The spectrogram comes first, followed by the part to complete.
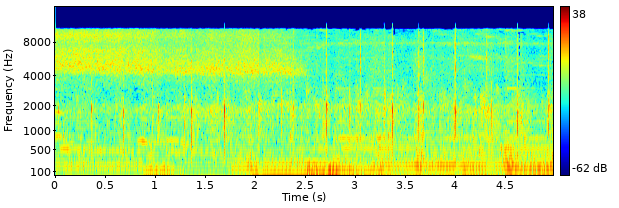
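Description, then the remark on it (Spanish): A church audience claps steadily to thank God, a dense, continuous wash of many hands, with sustained organ-like music tones and murmuring voices underneath. “If you thank the Lord, gracias, you can clap to him tonight.”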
